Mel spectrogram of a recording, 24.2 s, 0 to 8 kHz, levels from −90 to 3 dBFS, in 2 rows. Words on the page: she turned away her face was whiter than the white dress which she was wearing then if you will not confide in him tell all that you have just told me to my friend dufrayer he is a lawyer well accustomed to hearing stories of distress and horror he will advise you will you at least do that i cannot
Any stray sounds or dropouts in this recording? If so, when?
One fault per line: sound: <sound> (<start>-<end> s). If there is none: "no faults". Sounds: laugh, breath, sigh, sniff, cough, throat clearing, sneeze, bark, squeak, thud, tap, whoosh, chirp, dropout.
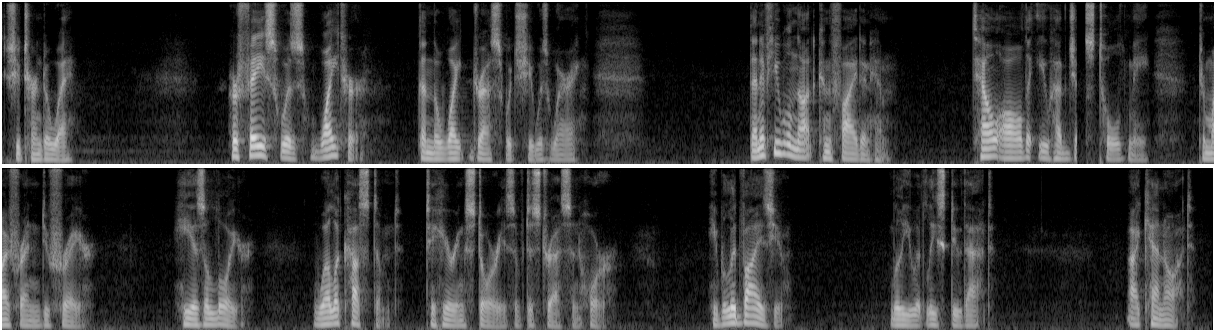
sound: dropout (10.8-10.9 s)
